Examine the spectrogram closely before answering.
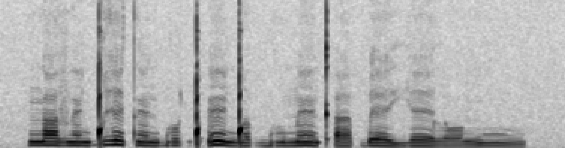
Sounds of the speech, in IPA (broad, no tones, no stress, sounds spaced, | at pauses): ŋ a v ɛ̃ ɡ͡ǃ ɛ t ɛ̃ ɡ͡b o ǃʼ ɛ̃ ŋ͡ǃ ʌ ɡ͡b u m ɛ̃ kʼ a ɓ ɛ j ɛ l ɔ ŋ u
